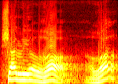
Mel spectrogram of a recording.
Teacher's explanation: gha harus di tenggorokan atas dengan bawah ada longgar sedikit supaya ada getaran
